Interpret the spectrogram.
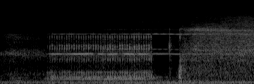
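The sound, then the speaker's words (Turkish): An unanswered home telephone rings with a steady electronic trill, starting after a brief pause and continuing for about a second before a short break, then resuming faintly. No one speaks. “hala çalıyor. İnşallah başka bir şey değildir.”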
